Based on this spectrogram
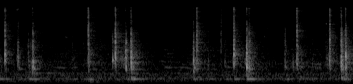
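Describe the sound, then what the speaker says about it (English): Someone types on a computer keyboard with one hand while working in a text editor, producing irregular clusters of sharp key clicks, close and fairly quiet, with no talking. "typing with one hand here"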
